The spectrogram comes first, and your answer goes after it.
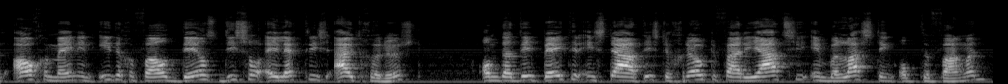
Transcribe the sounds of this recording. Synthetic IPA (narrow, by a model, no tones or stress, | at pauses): tɑlˠχəmejnɪnidərχəvɑlˠdeːlˠsdisəlˠelɛk̚trisœɥtχərʏst | ʔɔmdɑt̚dɪt̚bejtərɪnstaːtɪzdəχrowtəvaːɾiaːtsiʔɪnbəlɑstɪŋɔp̚təvɑŋən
